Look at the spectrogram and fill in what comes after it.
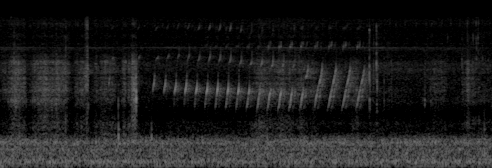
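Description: A songbird singing a trill of quick rising whistled notes for about three and a half seconds, starting about two seconds in, over a steady low rumble.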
